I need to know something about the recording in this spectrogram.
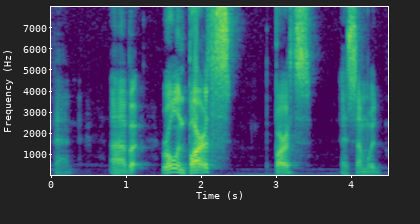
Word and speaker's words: Roland Barthes: Why are you pronouncing it like that? But Roland Barthes, as some would like me to say, Roland Barthes, has a kind of an image he provides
